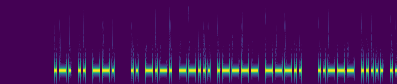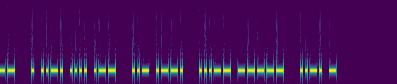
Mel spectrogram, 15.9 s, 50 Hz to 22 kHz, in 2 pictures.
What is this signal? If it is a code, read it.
Morse code, heard as a keyed tone, about 25 wpm, 700 Hz. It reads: RIG IC718 25W EFHW UP 30 FT
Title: Practice QSO - Exchange 2 - Info - 25wpm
